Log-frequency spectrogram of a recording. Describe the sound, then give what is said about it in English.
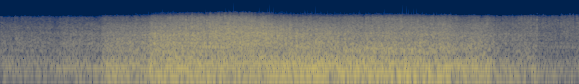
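Motorbikes and German vehicles drive up a dirt track. The engine drone swells after about half a second, holds as a loud rumbling roar, then eases near the end. “The motorbikes and genuine German vehicles turn off and ride up a dirt track.”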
